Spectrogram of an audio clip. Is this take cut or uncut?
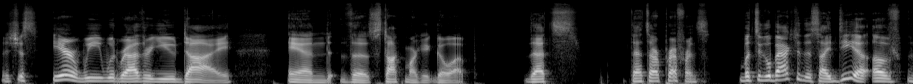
uncut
